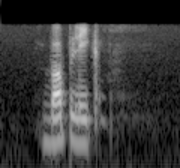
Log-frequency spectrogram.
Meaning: alternative form of բոբիկ (bobik)
- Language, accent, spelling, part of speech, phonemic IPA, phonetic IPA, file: Armenian, Eastern Armenian, բոպլիկ, adjective, /bopˈlik/, [boplík], Hy-բոպլիկ.ogg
